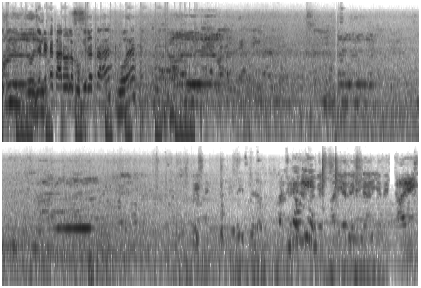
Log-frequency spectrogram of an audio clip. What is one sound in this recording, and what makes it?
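Men talk nearby in a busy crowd.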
